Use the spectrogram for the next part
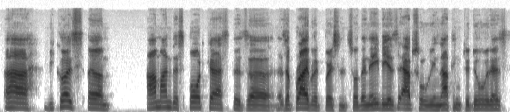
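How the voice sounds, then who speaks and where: A man's voice: fairly high pitch, fairly even intonation, normal speed, smooth, dry recording. An older man from Romania, speaking emphatically as a guest on a video call from home, with many fillers. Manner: emphatic, digressive, frequent fillers. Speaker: guest, aerospace engineer. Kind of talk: casual interview over video call. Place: home room, indoors. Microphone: webcam video call.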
